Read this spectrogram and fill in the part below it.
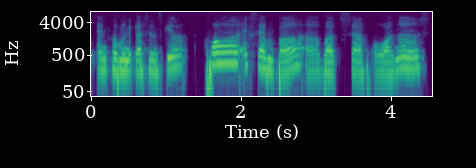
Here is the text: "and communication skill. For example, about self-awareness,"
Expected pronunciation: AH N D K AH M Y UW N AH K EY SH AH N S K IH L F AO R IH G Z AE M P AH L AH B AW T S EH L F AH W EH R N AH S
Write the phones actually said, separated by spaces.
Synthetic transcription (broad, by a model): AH N K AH M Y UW N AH K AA S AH N S K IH L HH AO L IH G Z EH M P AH L AH B AW T S EH L F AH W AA N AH S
